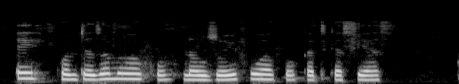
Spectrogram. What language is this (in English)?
Swahili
